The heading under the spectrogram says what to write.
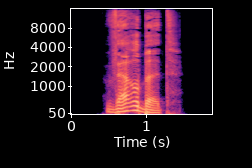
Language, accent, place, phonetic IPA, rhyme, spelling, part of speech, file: German, Germany, Berlin, [ˈvɛʁbət], -ɛʁbət, werbet, verb, De-werbet.ogg
- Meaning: second-person plural subjunctive I of werben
